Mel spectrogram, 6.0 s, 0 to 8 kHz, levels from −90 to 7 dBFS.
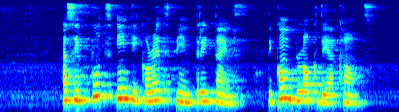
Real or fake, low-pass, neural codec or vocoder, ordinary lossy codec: real; 7.2 kHz; none; MP3, 48 kbps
